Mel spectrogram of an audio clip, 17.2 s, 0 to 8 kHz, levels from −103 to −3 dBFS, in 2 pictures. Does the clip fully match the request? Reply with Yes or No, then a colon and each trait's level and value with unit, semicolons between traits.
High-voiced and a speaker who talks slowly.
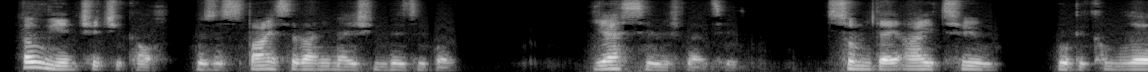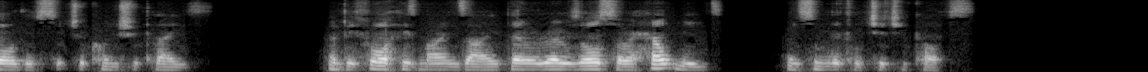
No: medium, 140 Hz; slow, 130 wpm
